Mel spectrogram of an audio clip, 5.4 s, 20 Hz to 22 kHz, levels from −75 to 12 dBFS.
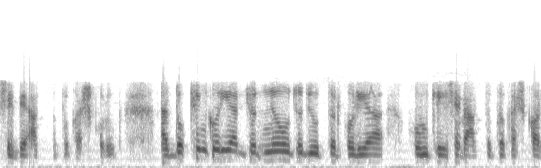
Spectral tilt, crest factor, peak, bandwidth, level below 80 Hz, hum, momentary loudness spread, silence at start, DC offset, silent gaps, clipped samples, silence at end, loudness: -6 dB/octave; 16 dB; -8 dBFS; 6.6 kHz; -62 dBFS; none; 8 LU; 0 s; under 0.1%; none; under 0.1%; 0 s; -25 LUFS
